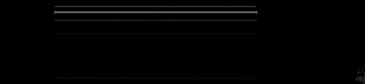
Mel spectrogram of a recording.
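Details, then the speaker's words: Pure-tone hearing test tone (high-frequency band) in a simple low/mid/high hearing-loss screening, given on a dementia check program to a person who had reported poor smell; steady very high-pitched tone, listener unsure hearing it. "지금 이제 보시는 것은 간단하게 진행된 난청 테스트입니다 저음역대 중간음역대 고음역대 중에서 인지하는데 어려움이 없는지 그런 걸 테스트하는 거거든요"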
